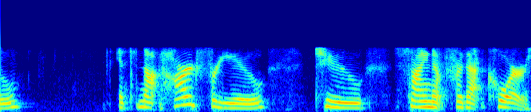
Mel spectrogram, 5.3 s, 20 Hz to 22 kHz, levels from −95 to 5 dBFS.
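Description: Throughout, the speech carries AMR narrowband mobile codec damage: buzzy, synthetic voicing consistent with roughly 8 kbps, and a spectrogram showing nothing above 3.8 kHz.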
